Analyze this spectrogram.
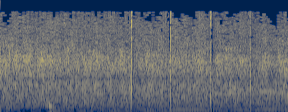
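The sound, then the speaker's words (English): An audience at an evening church service claps their hands in praise of the Lord in a dense, steady roar of applause, with a few sharper, louder claps punching through at an even pace, roughly twice a second, toward the end. “Give me one more hand clap of praise tonight if you love Him.”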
